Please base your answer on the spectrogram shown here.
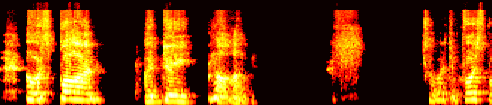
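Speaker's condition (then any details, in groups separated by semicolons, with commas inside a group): Cerebral palsy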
